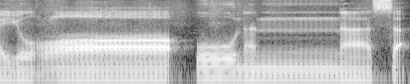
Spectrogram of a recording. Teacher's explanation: را کو موٹا ادا کریں گے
